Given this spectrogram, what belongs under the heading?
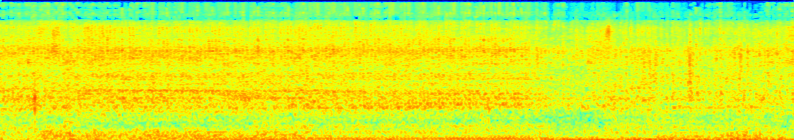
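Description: A band's vehicle reverses at a workshop, a heavy engine idling with a steady low rumble that swells slightly toward the end, close by with no talking.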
